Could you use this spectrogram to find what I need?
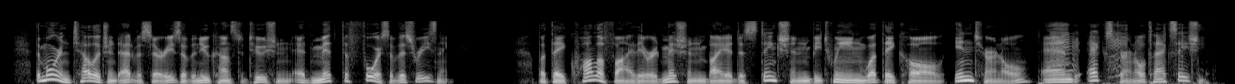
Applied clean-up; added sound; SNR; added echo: neural mask model DeepFilterNet 3.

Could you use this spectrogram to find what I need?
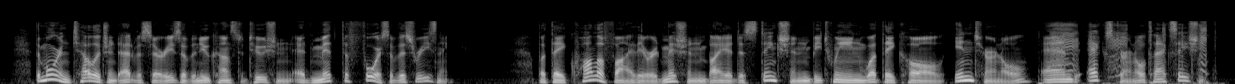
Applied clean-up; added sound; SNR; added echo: none; Squeak; 13 dB; none.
